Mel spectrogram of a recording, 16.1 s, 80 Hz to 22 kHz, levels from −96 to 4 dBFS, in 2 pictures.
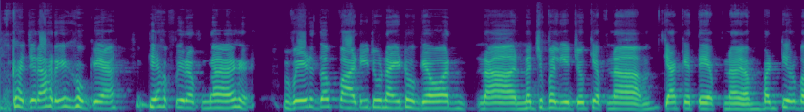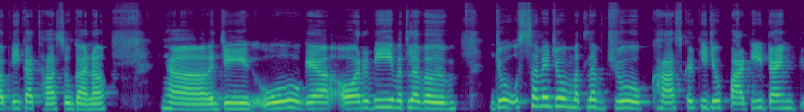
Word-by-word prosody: कजरारे 255 -1 +1
हो 280 - +4
गया 220 -1 +1 0.4
या 265 +1 +3
फिर 250 -1 +2
अपना 230 0 0 0.6
where 245 +3 +4
the 270 - +2
party 235 0 0
to 255 - +1
night 230 -1 0
हो 245 - +2
गया 225 0 +2
और 230 0 +3 0.3
ना 200 - +1 0.3
नच 225 +3 -1
बलिये 220 -2 +2
जो 215 - +3
कि 235 - -1
अपना 210 -2 -2 0.4
क्या 210 0 +1
कहते 210 -1 -2
हैं 200 - +4
अपना 195 -1 -1
बंटी 225 +2 0
और 235 - +3
बबली 220 0 -2
का 225 0 -1
था 190 - +1
सो 200 +1 -3
गाना। 190 -1 0 0.7
हाँ 185 -2 +1
जी, 200 +1 +1
वो 440 +4 +4
हो 485 -2 +3
गया 215 - +1
और 220 +3 0
भी 255 +2 +1
मतलब 225 -4 +2 0.4
जो - - +4
उस 455 -2 -7
समय 300 0 +2
जो 290 -1 +2
मतलब 250 -1 -2
जो 235 -1 +3
ख़ास 215 -2 -3
करके 240 +1 -3
जो 235 0 +3
पार्टी 210 +4 -2
टाइम 230 0 -1
225 Hz, 185 wpm, -23 LUFS, 210-245 Hz, 0.7 s, हो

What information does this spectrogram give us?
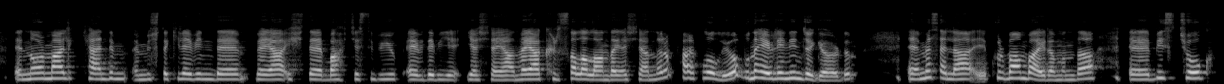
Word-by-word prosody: eee, 230 - -3
normal 270 +2 +4
kendim 255 -1 -2
müstakil 245 +3 -7
evinde 240 -1 -1
veya 230 0 +2
işte 230 -1 -3
bahçesi 230 +1 -2
büyük 235 0 -7
evde 225 0 -1
bir 225 - -9
y 215 -1 -6
yaşayan 210 -2 -2
veya 240 +1 +6
kırsal 245 +1 -1
alanda 215 -2 +4
yaşayanların 220 +7 -3
farklı 290 -1 0
oluyor. 320 - +2
Bunu 300 +1 +2
evlenince 270 -3 +3
gördüm. 190 +3 -1 0.6
Eee, 240 -1 +1
mesela, 260 -4 +1
e, - - -6
Kurban 285 -1 +2
Bayramı'nda, 215 +2 +1 0.3
eee, 230 0 0
biz 295 0 -4
çok 285 -2 +2
240 Hz, 145 wpm, -23 LUFS, 225-270 Hz, 0.6 s, veya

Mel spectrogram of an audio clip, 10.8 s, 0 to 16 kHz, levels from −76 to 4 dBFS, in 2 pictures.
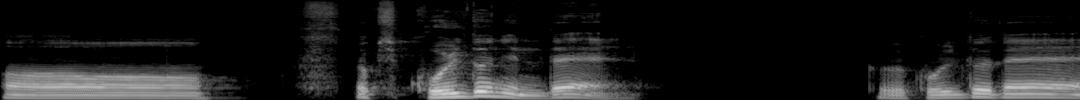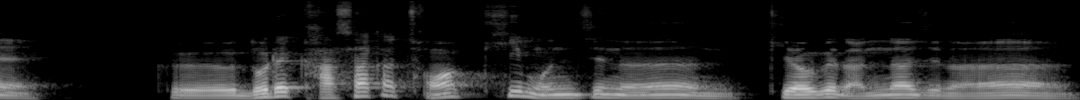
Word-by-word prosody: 어. 95 -2 0 0.6
역시 - - -6
Golden인데 120 - +3 1.1
그 - - -7
Golden의 110 - +1 0.5
그 95 -1 -2
노래 155 0 +4
가사가 155 - -2
정확히 170 -1 -3
뭔지는 105 - -3
기억은 110 +2 +2
안 90 +5 -5
나지만 90 -4 -3
100 Hz, 210 characters per minute, -23 LUFS, 95-115 Hz, 1.1 s, 노래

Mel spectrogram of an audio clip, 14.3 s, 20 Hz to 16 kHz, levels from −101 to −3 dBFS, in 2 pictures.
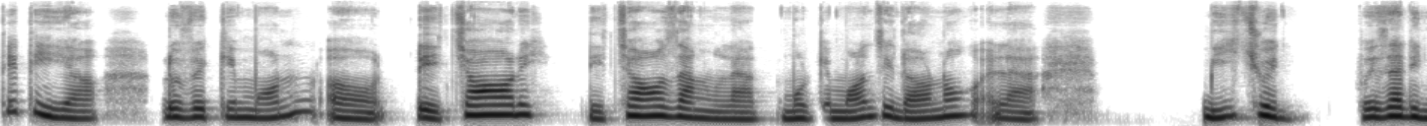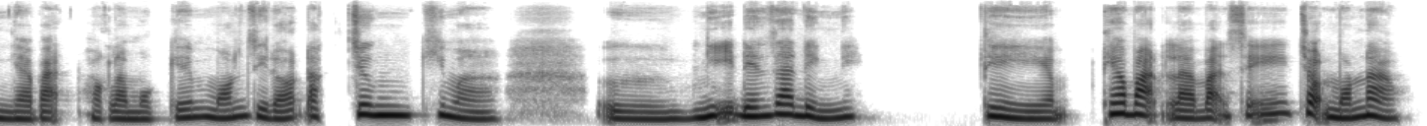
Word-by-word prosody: Thế 335 0 -8
thì, 245 -10 +1
à, 175 -2 -4 0.3
đối 210 -1 0
với 210 +1 -1
cái 205 +1 -7
món, 200 +6 -2
ờ, 170 -4 -2 0.2
để 190 -3 +1
cho 260 +5 +6
đi 265 0 -1 0.2
để 170 - -5
cho 240 +1 +4
rằng 200 -5 -1
là 165 -1 -4
một 175 0 -2
cái - - -11
món 180 +5 -1
gì 235 - -1
đó 175 -2 -1
nó, 225 +5 +1
gọi 245 - -10
là, 165 -3 -5 0.9
bí 200 +3 +1
truyền 240 -5 +2 0.4
với 205 - +1
gia 230 +2 +5
đình 210 -5 +1
nhà 170 0 -1
bạn, 170 0 -4
hoặc 175 0 -8
là 170 - 0
một 165 0 -3
cái 195 +2 -1
món 210 +1 0
gì 210 -4 -1
đó 175 +1 -1
đặc 220 - -4
trưng 255 -2 +5
khi 255 - 0
mà, 170 -5 -1 0.5
ừ, 175 - -4 0.3
nghĩ 230 +7 +3
đến 230 +1 +5
gia 275 -1 +5
đình 195 -6 +3
đi, 215 - -1 0.6
thì 190 -7 +3 0.3
theo 290 +1 +5
bạn 270 -2 +4
là 185 -2 +1
bạn 190 +4 -1
sẽ 275 +6 -4
chọn 260 -9 +3
món 190 +4 +3
nào? 215 -7 +3
205 Hz, 235 wpm, -20 LUFS, 180-240 Hz, 0.9 s, cho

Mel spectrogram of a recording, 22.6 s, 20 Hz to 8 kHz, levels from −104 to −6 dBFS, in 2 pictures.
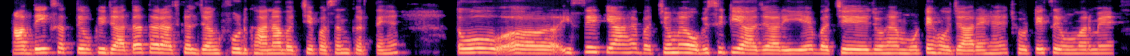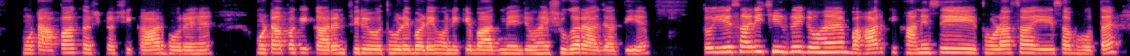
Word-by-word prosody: आप 190 +1 +6
देख 215 +1 +4
सकते 225 -1 -2
हो 205 - -2
कि 215 0 0
ज़्यादातर 210 +3 +2
आजकल 195 +1 -1
जंक 185 -1 0
फूड 215 -3 0
खाना 185 0 +3
बच्चे 185 +2 -2
पसंद 190 +2 -3
करते 175 -1 -5
हैं 190 +4 -5 0.6
तो 215 - +2 0.3
अ, 190 -2 +2
इससे 230 +5 0
क्या 225 -2 +3
है 230 +1 -4
बच्चों 200 +1 -3
में 220 0 +2
ओबेसिटी 215 +3 +1
आ 190 -3 +3
जा 180 0 0
रही 180 +1 -1
है। 190 +2 0
बच्चे 190 +1 +2
जो 190 0 0
हैं 195 0 -1
मोटे 185 +2 -1
हो 185 - 0
जा 170 -1 +1
रहे 175 +1 -3
हैं, 195 +2 -5
छोटी-सी 205 +2 -2
उम्र 190 0 -4
में 190 0 -3 0.4
मोटापा 195 +1 +1
कस 205 0 -3
का 190 - -2
शिकार 185 0 0
हो 175 -1 -2
रहे 175 0 -2
हैं। 180 +2 -5 0.5
मोटापा 210 0 +1
के 215 0 -2
कारण 190 +1 +2
फिर 210 -1 -1 0.3
थोड़े 195 0 +1
बड़े 190 -1 +2
होने 190 -1 -3
के 190 +2 -3
बाद 185 -1 +3
में 190 -1 -2
जो 185 -1 -1
है 190 0 -1
सुगर 210 +1 +2
आ 190 -3 +3
जाती 175 0 -3
है, 175 - -2 0.6
तो 235 - +2
ये 250 +2 +3
सारी 270 +1 +3
चीज़ें 270 -1 +1
जो 250 -1 +2
हैं 250 +1 +4
बाहर 210 +1 +3
के 230 - -11
खाने 215 0 0
से 225 -2 +3
थोड़ा-सा 205 +2 +1
ये 195 -1 0
सब 200 -1 -2
होता 180 +2 -2
है। 240 +3 0
195 Hz, 200 wpm, -23 LUFS, 185-215 Hz, 0.6 s, आप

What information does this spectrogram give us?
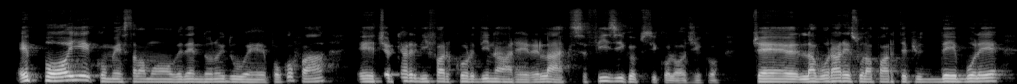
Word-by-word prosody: e 185 - +3
poi, 190 +3 +6
come 130 -3 -3
stavamo 125 -1 -4
vedendo 120 0 -2
noi 130 +1 -2
2 120 -3 -2
poco 115 +10 -4
fa, 140 -2 -4 0.3
ehm, 135 0 0
cercare 155 +2 -1
di 135 0 -2
far 135 -1 -2
coordinare 130 -4 -2
relax 115 -1 -3
fisico 150 +1 -1
e - - -2
psicologico, 95 -3 -7 0.3
cioè 130 +1 +4
lavorare 135 +4 +3
sulla 135 -3 -2
parte 125 +1 -3
più 125 -1 -7
debole, 140 +5 +2
130 Hz, 140 wpm, -21 LUFS, 120-140 Hz, 0.3 s, poi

